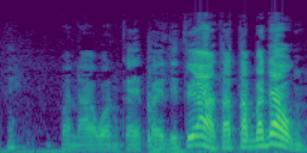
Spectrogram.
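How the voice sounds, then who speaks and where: A man's voice: mid-range voice, big pitch swings, fast, fairly bright tone. A man acting in a radio drama as a hardworking villager who teases and chides his friend. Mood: scolding. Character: chiding village friend who praises hard work.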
